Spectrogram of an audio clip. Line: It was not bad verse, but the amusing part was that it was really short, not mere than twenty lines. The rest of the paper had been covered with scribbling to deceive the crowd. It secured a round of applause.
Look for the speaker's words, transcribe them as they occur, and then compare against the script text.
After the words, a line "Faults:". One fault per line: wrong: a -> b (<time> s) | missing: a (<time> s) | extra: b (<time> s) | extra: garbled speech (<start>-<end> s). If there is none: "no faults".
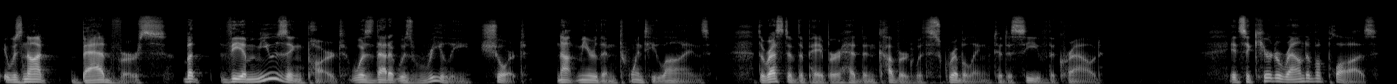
It was not bad verse, but the amusing part was that it was really short, not mere than twenty lines. The rest of the paper had been covered with scribbling to deceive the crowd. It secured a round of applause.
Faults:
no faults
